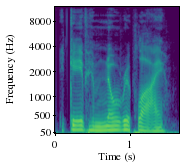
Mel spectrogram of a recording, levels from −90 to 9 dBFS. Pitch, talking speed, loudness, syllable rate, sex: 100 Hz, 180 wpm, -16 LUFS, 4.3 syllables/s, male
